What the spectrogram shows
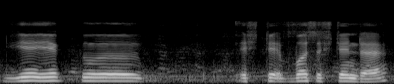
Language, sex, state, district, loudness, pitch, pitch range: Hindi, male, Bihar, East Champaran, -21 LUFS, 160 Hz, 150-175 Hz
